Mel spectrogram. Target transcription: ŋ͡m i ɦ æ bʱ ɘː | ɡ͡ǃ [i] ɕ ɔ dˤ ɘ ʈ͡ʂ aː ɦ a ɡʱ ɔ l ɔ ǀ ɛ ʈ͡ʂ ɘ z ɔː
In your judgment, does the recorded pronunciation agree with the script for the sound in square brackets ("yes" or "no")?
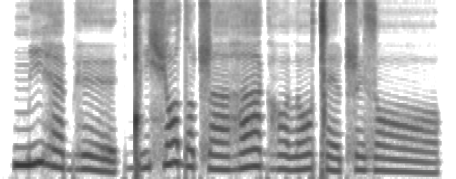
yes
